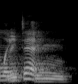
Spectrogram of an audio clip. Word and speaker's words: LinkedIn: yeah so pronunciation basically it's going to be like this link 10 linkedin link 10 linkedin linkedin you say link and tan linkedin link that's just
